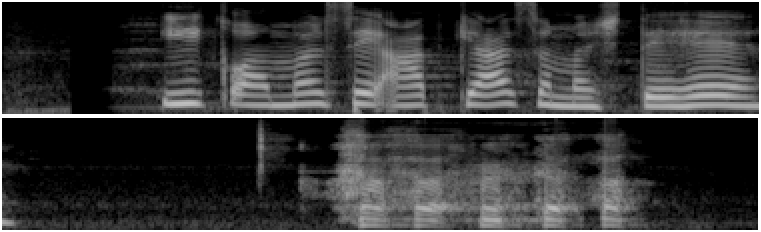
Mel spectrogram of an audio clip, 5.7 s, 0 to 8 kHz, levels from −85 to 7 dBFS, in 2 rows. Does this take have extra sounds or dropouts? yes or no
yes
